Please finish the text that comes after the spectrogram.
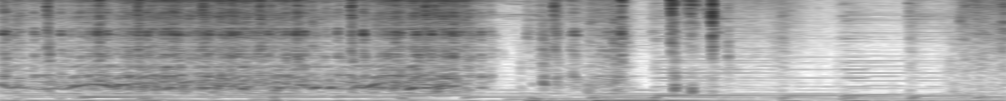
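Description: Sewing machine running a wide, tight zigzag stitch with matching thread over a military name and rank patch: a steady, close mechanical whir that changes pace midway, with a voice talking over part of it.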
